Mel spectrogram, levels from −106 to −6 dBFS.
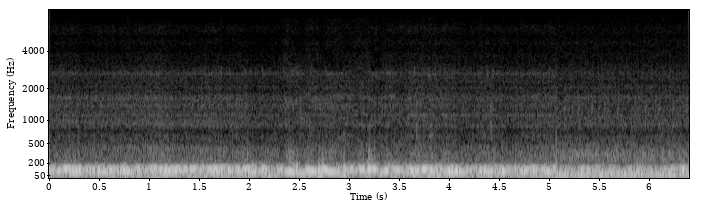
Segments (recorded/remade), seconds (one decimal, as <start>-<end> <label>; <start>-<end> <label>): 0.0-2.3 recorded; 2.3-3.6 remade; 3.6-6.4 recorded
